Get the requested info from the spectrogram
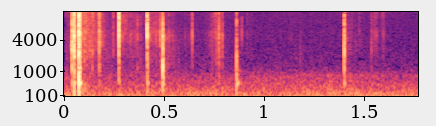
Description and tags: Foot with sneaker cracking an ice sheet, outdoors.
